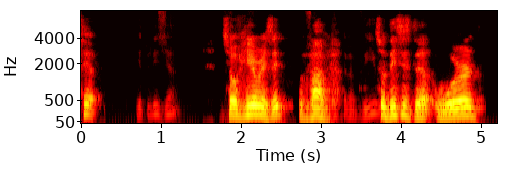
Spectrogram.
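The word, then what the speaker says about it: ו: So the word, the shape Vav is really pronounced V, like Vogue. That is it, pronunciation. So here in this side, it's pronunciation. This is pronunciation. So according to the old Hebrew word today, those who, the owner of the words, I mean, so it's a V. So don't change it into W.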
